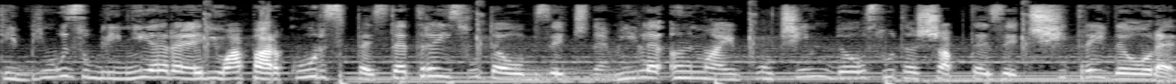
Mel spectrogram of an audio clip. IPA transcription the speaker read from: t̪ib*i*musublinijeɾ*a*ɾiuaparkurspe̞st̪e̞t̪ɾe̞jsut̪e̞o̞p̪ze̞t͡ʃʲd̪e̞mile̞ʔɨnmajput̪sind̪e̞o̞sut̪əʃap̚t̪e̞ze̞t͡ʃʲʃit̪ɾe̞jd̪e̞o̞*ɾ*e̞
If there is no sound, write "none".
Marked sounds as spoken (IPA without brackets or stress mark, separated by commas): i, e, ɾ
